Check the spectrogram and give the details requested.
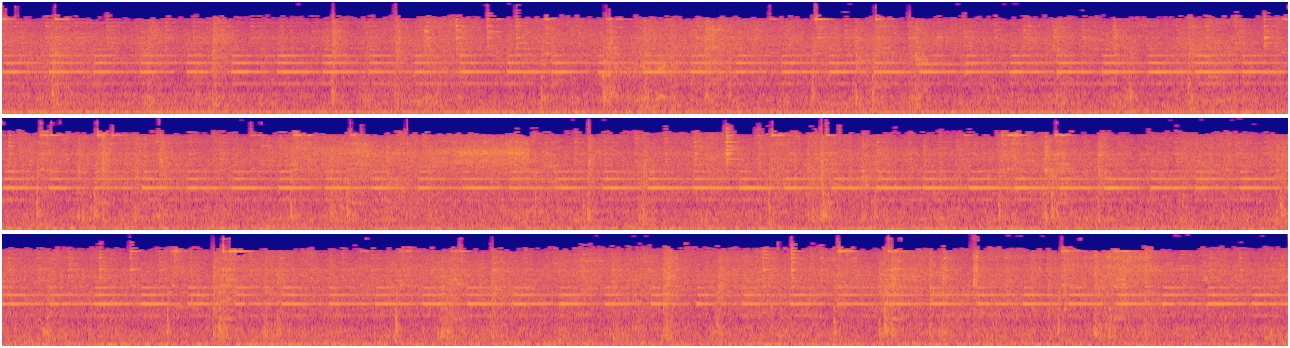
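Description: Freight train rolling slowly through a grade crossing, its wheels clattering steadily over the crossing and rail joints. The crossing signal's electronic bell keeps ringing over it, and a deep engine rumble fades about four seconds in.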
